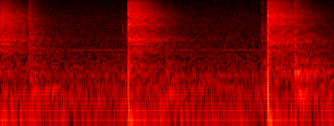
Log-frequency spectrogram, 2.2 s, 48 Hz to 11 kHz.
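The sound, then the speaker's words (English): Two sharp, loud mechanical clacks of the keys of a nearly 120-year-old typewriter, spaced about a second apart, with a fainter tap just before them; no voices. “This typewriter is nearly 120 years old.”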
